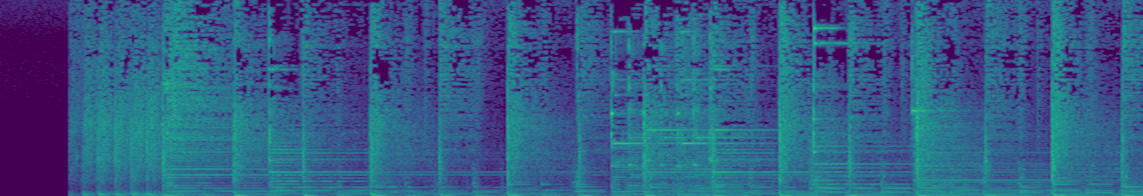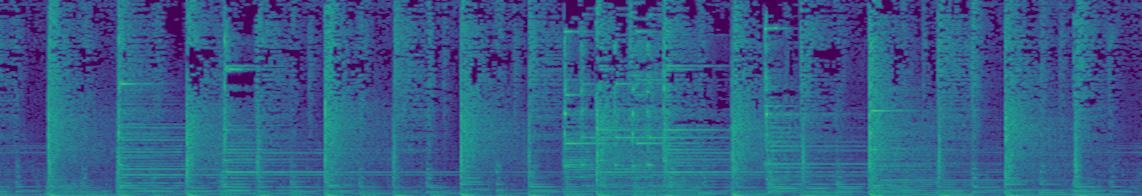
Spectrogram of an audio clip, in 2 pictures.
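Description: An upbeat instrumental intro of a Swedish children's pop song, with bright, bouncy keyboard chords and a steady thumping beat, loud and rhythmic, with short repeated stabs and a jingly, cheerful feel; no one sings yet.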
